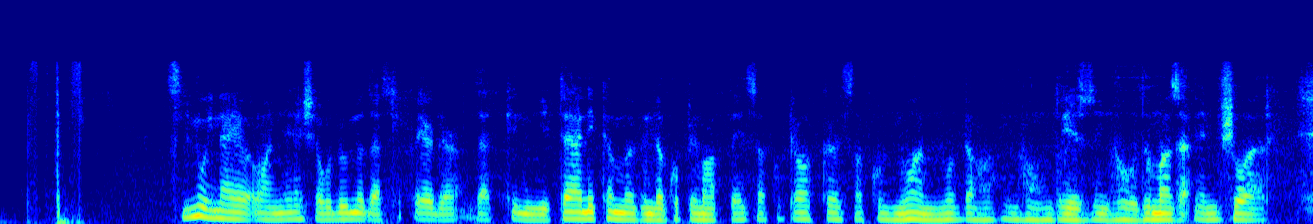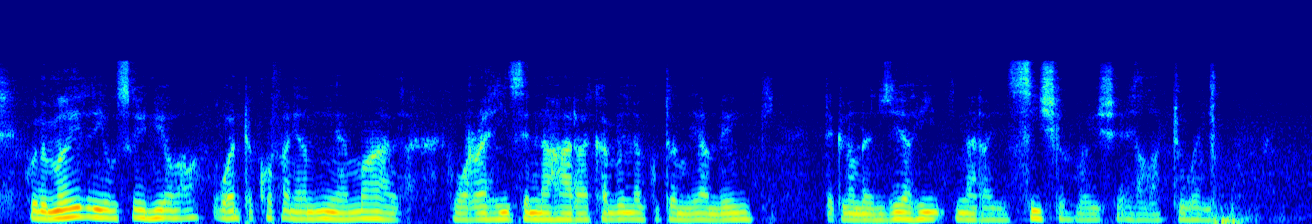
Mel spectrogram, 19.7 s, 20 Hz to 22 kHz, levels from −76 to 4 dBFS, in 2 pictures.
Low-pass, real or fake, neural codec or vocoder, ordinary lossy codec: 7.2 kHz; fake; codec, 16 kHz in and 24 kHz out, 0.6 kbps, FocalCodec, streaming, 2048 codes; AAC, 48 kbps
